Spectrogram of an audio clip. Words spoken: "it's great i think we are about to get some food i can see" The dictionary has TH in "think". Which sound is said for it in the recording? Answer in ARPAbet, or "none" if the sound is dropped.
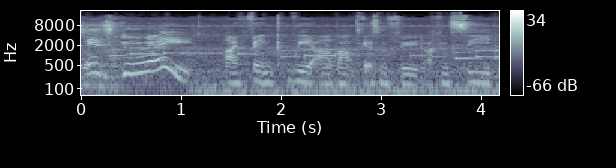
TH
